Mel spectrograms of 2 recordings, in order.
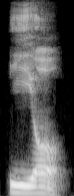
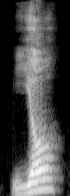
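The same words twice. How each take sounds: First: «ι-ο» as two separate vowels, i then o; separated vowels. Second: «γιο» as one syllable, yo; soft i. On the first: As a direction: keep the i apart from the o in «ι-ο». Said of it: "δεν θα γράφονται με". («ι-ο» με χωριστό ι και ο) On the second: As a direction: glide the soft i straight into o in «γιο». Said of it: "την μαλακή μορφή του". («γιο» μονοσύλλαβα, με μαλακό ι) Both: Shown as a demonstration.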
